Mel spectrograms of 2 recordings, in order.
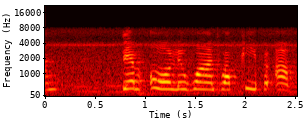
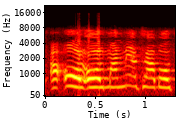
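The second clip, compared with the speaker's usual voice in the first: retold outburst; 5 semitones higher, 11 dB louder than usual. Worker retells her own outburst.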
